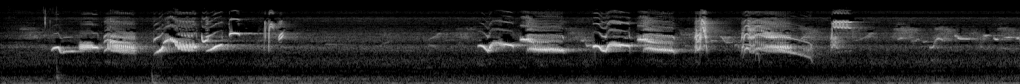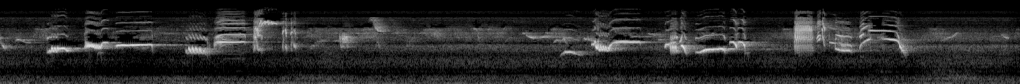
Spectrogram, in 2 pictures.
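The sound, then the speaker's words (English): A blackbird sings in bursts of fluting phrases, each trailing off into quick, scratchy, squeaky clipped notes, repeated several times with short pauses, clear with no voices. “There's a number of very staccato, short, clipped, scratchy, squeaky notes at the end.”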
